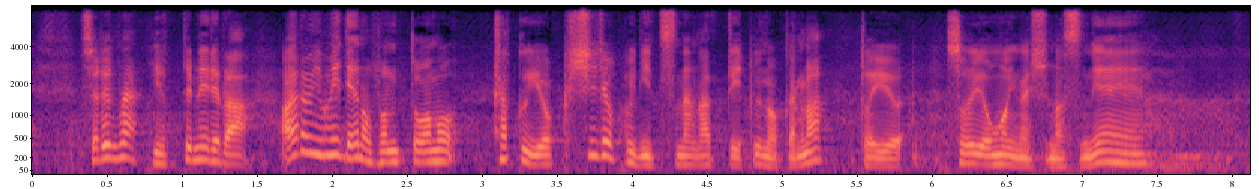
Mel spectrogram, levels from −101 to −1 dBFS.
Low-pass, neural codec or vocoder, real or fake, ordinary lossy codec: 7.2 kHz; codec, 16 kHz, 1 kbps, FunCodec, trained on Chinese and English, 50 frames a second; fake; Opus, 64 kbps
